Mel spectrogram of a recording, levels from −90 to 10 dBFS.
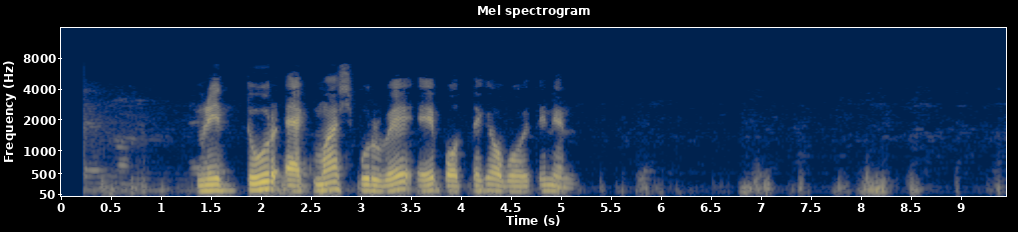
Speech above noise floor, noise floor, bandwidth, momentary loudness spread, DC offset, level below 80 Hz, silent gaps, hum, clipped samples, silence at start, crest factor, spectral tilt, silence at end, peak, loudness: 53 dB; -69 dBFS; 6.2 kHz; 26 LU; under 0.1%; -52 dBFS; none; none; under 0.1%; 0.3 s; 18 dB; -9.5 dB/octave; 0.9 s; -2 dBFS; -17 LUFS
